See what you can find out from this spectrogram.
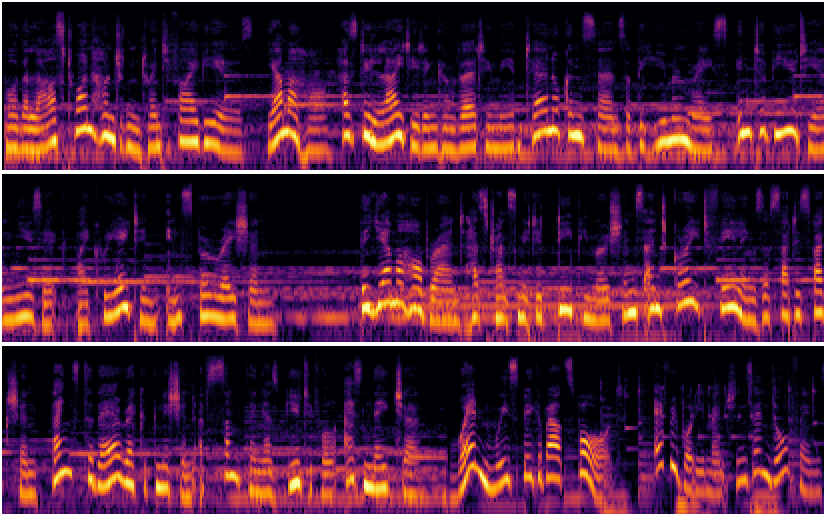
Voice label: CORPORATE MIX ENGLISH

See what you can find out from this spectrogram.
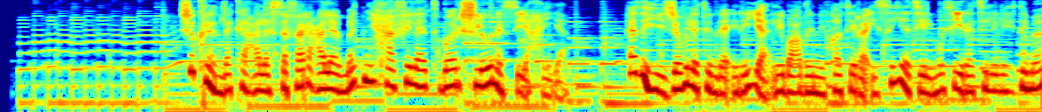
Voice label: Bus Touristic, Explainer; Barcelona Bus Touristic

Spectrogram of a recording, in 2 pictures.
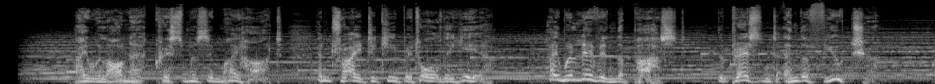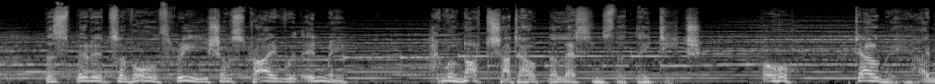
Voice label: serious; Scrooge

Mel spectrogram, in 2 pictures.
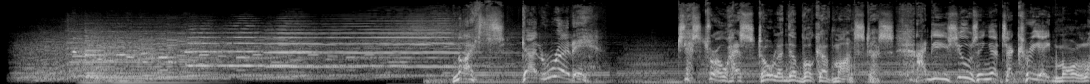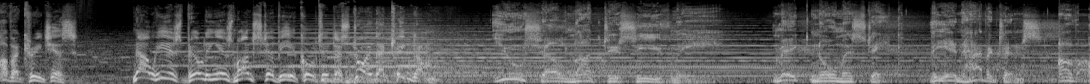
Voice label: Character Voices

